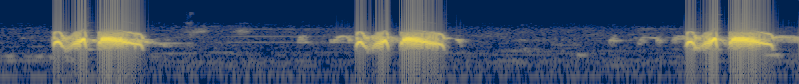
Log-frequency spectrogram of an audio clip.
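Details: Vigorous 'thúc bổi' coo of a spotted dove, said to make other doves start cooing: three evenly spaced phrases roughly every three seconds, each a short rising double note then a deep falling hoot.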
